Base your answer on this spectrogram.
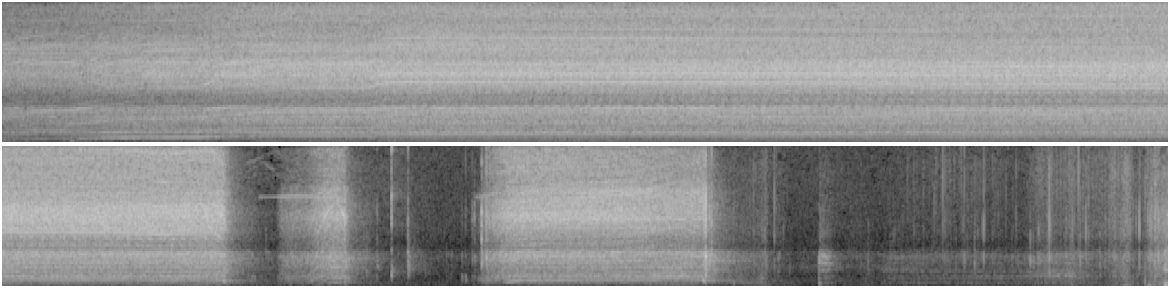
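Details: Fracture surgery demonstrated on a model bone: steady high motor whine rising to speed, about seven seconds of drilling, then short bursts, a surgical drill boring bone through a plate before screw insertion.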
